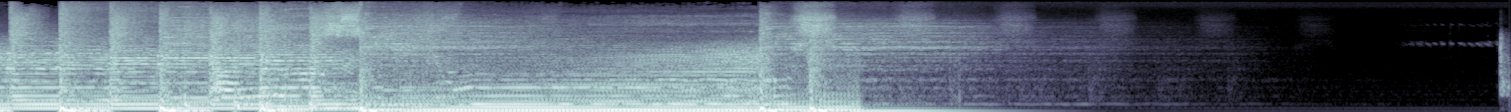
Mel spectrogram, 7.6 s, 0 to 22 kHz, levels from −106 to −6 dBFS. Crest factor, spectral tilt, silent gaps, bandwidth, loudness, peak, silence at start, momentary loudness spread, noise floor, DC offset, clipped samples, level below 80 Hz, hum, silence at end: 14 dB; -4.5 dB/octave; none; over 20 kHz; -13 LUFS; 0 dBFS; 0 s; 7 LU; -79 dBFS; under 0.1%; under 0.1%; -20 dBFS; none; 2.65 s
